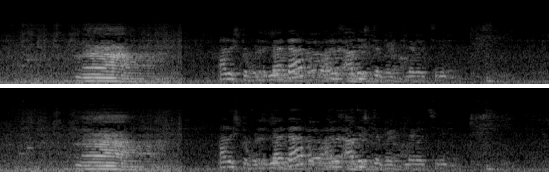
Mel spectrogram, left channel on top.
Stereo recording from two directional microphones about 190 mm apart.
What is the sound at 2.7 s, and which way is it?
Speech, 45° left (ahead or behind).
